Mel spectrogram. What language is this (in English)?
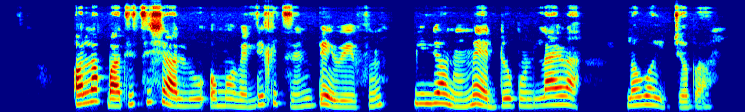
Yoruba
